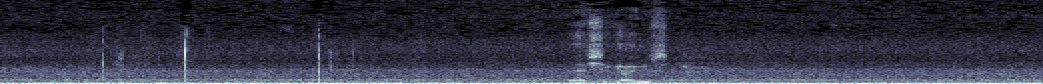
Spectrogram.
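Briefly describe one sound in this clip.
A crane's engine idles with a steady low rumble.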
